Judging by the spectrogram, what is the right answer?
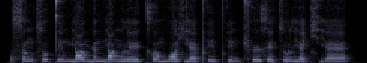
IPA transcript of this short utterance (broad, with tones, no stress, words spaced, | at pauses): sɤ˥˧ŋsu˥˩t̪i˧˥ mjɑ˧˥ʊ̯mɥɛ˧ n̪jɑ˥˩ŋ le˥ɪ̯kʰɤ˥˧ mwɔ˥˩ɕjɛ˧˥pʰi˧˥ pʰi˨˩nʈ͡ʂʰɻ̩˥xe˨ɪ̯t͡su˧˥ ljɛ˥˩t͡ɕʰjɛ˧˥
